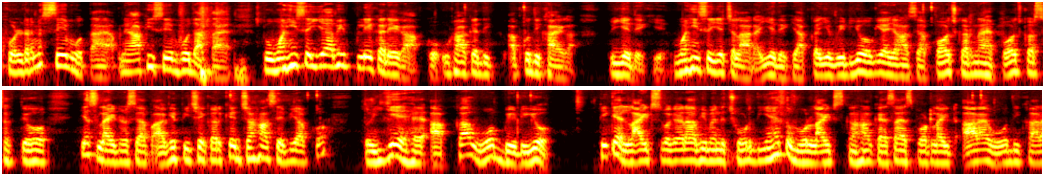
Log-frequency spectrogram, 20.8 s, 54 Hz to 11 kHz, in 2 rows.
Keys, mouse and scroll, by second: 4.6-6.4 drag, 14.9 click, 20.1 click.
